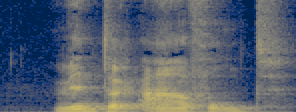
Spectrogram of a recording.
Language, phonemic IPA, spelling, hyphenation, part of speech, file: Dutch, /ˈʋɪn.tərˌaː.vɔnt/, winteravond, win‧ter‧avond, noun, Nl-winteravond.ogg
- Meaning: winter evening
